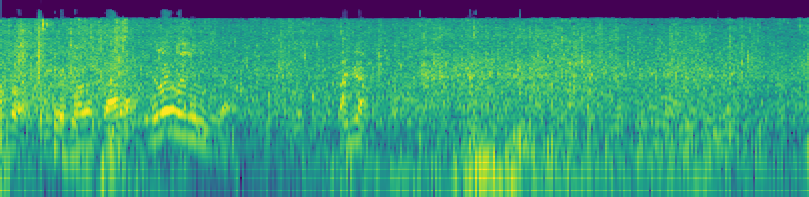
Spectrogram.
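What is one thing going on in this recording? Floodwater rushes and churns outdoors.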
